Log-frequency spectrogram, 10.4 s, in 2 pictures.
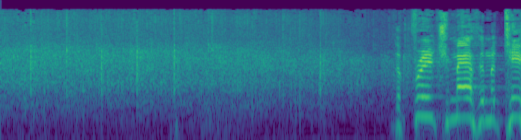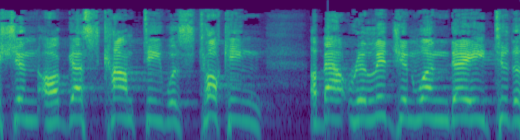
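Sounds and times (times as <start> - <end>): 
audience clapping hands: 0.0 - 4.6
speech: 4.0 - 10.3.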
